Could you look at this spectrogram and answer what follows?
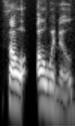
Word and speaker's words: Owenu: Owenu. The way I say it is you don't pronounce the first N. So it's O like, oh my God, win like you won a prize, new like new car.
